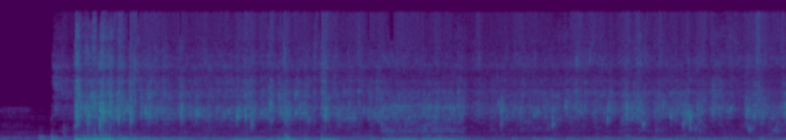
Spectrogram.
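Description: Dill, celery and parsley rinsed under a running kitchen tap, a steady loud gush of water splashing into the sink that starts abruptly and continues throughout.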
